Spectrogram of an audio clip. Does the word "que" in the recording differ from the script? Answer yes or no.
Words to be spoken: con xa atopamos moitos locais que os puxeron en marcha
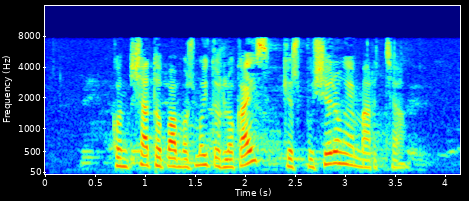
no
